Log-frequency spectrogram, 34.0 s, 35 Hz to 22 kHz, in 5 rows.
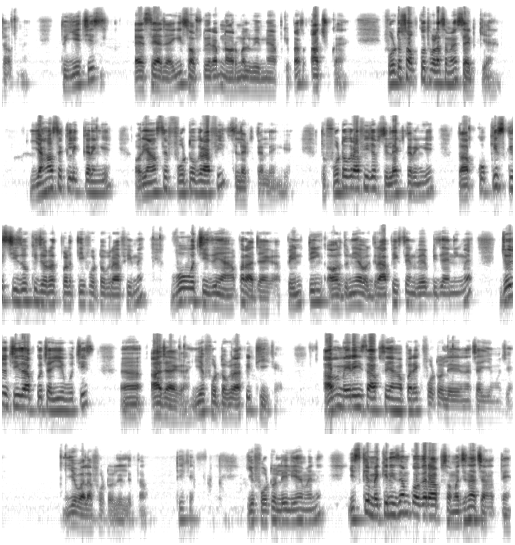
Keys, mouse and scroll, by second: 0.0 click, 7.9 click, 12.9 click, 15.6 click, 22.7 click, 26.3 click.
